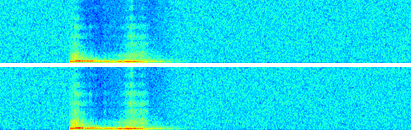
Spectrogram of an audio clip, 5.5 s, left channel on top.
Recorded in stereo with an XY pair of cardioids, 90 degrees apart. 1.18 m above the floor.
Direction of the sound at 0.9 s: 25° right.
